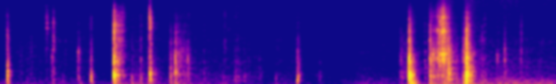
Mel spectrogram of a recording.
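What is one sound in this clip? Plastic wrapping crinkles as a card box is handled.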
